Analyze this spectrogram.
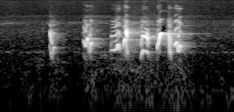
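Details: Bulbul sound used as a trapping lure, meant to bring the local territorial bird down. A lone short note, a second note, then a rapid chatter of liquid, warbled syllables, quiet background.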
